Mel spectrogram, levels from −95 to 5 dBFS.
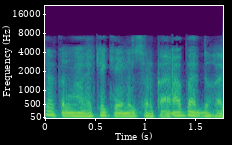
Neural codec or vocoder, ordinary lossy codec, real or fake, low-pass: codec, 16 kHz, 1 kbps, FreqCodec, larger model; AAC, 32 kbps; fake; 7.2 kHz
